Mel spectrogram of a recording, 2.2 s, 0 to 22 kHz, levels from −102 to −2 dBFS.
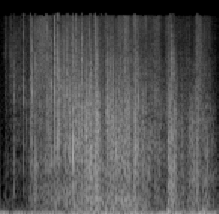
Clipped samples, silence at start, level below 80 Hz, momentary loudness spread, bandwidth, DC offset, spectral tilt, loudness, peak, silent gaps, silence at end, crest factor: under 0.1%; 0 s; -52 dBFS; 8 LU; 17 kHz; under 0.1%; -1.5 dB/octave; -37 LUFS; -10 dBFS; none; 0 s; 28 dB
